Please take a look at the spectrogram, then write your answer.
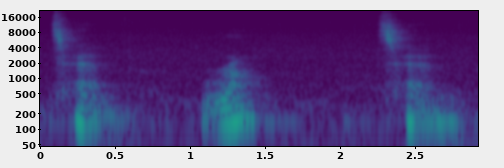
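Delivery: "Ra" and "Ten" as separate syllables, pauses between. Shown as a demonstration. Teacher blends the word for pupils, syllable by syllable. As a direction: give "Ten" a full short e, apart from "Ra". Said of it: "Say the sounds and build the word".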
